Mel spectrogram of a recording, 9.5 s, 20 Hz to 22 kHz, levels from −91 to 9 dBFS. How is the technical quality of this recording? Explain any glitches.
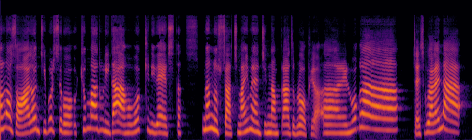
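Nothing in this speech recording calls for explanation, since no glitches turn up anywhere in it.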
